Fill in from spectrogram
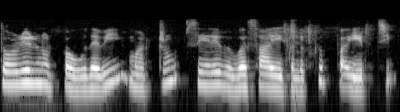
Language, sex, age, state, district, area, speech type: Tamil, female, 45-60, Tamil Nadu, Tiruvarur, rural, spontaneous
